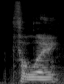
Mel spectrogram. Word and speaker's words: filet: The filet is how you would technically pronounce it.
